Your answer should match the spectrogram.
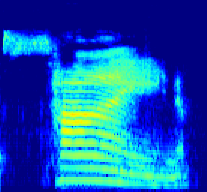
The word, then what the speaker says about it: syne: Que essa palavra é pronunciada sign, old lang sign, esse S com som de S, não é com som de Z.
